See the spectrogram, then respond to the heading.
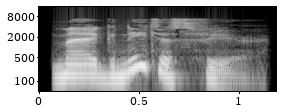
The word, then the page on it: magnetosphere: British English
